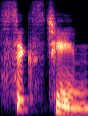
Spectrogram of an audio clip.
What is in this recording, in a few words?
"sixteen", female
